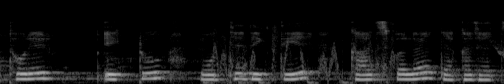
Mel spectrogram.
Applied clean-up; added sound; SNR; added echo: none; Scratching (performance technique); 19 dB; reverberation time 2.2 s.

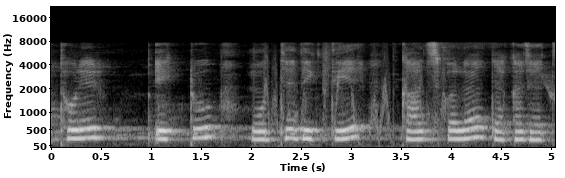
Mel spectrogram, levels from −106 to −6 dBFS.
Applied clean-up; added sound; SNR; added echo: neural separator model SepFormer DNS4.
